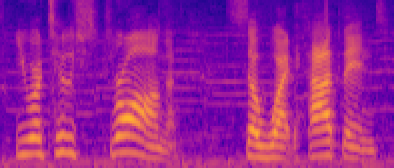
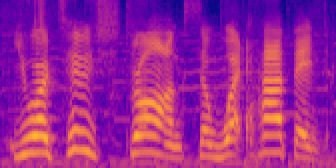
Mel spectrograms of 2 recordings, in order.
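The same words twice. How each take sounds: First: It is delivered in a calmer, less strained voice. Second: It is delivered with intense, strained emphasis. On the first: The speaker is protecting the voice. "I'll just stop venting about the government to pronounce these lines so I at least maintain my vocal cords" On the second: The speaker is venting frustration. "I was all like that to, to um, emphasize a strong point here"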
